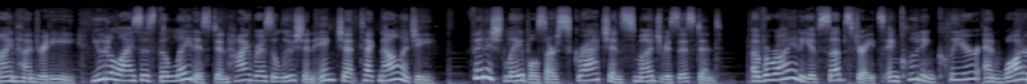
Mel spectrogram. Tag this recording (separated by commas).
Speech, Music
